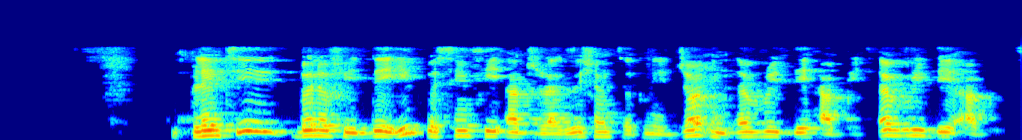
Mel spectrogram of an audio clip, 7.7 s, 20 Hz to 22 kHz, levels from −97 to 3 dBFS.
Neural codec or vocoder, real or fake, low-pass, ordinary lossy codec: none; real; 5.4 kHz; none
